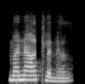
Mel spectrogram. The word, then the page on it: monoclonal: Indian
